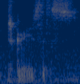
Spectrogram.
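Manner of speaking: soft unvoiced whisper to self; hushed private aside; whispered to herself. Real, not acted. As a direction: whisper it like thinking aloud. Muttering to herself while choosing.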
